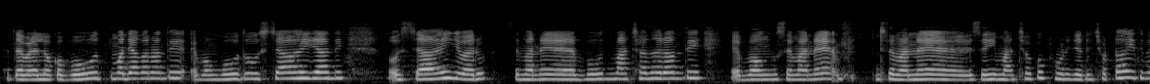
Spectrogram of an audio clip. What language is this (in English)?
Odia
